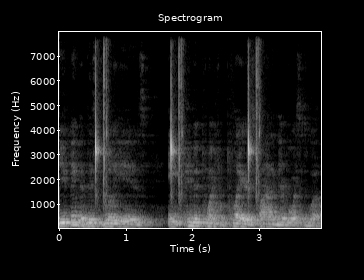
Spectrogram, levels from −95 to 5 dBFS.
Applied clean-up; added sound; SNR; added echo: none; Drip; -1 dB; reverberation time 0.7 s.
